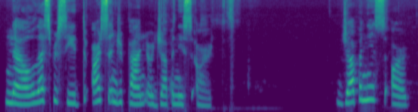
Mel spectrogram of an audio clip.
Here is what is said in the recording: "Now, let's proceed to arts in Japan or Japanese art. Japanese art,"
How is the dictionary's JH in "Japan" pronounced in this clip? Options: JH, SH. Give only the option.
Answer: JH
